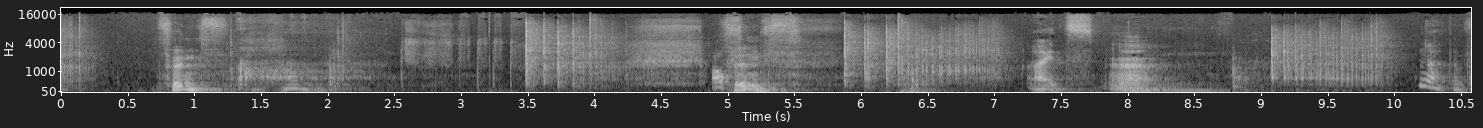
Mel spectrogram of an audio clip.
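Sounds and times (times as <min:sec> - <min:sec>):
dice clattering across a hard tabletop: 0:00.0 - 0:00.4, 0:03.3 - 0:04.3, 0:05.8 - 0:07.2, 0:08.8 - 0:10.2
speech: 0:00.8 - 0:02.2, 0:04.9 - 0:05.5, 0:07.3 - 0:08.4, 0:10.2 - 0:10.5.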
